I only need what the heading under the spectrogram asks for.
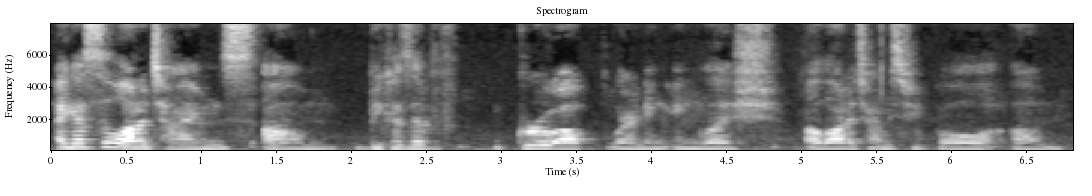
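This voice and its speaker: A woman's voice: medium pitch, little pitch movement, measured pace, a little hiss or hum. Hesitant woman from Brazil. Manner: hesitant, searching for words. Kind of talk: personal account.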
